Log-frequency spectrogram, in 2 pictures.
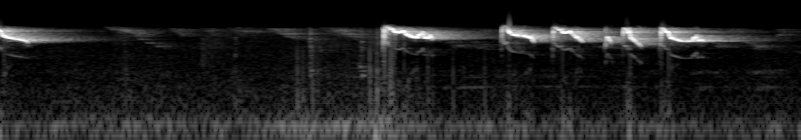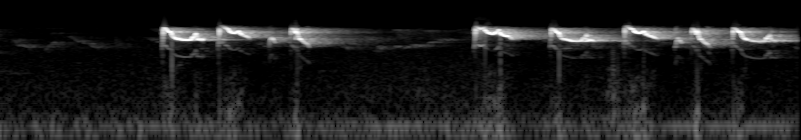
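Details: Male white-eye singing in the ngalas style to prompt other white-eyes to join in: bursts of high, bright, down-slurred chirps in quick runs of two to four, separated by short silences.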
